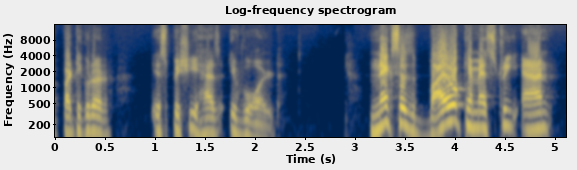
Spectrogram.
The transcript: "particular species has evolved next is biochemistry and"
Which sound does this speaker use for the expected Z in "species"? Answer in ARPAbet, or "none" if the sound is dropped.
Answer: none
